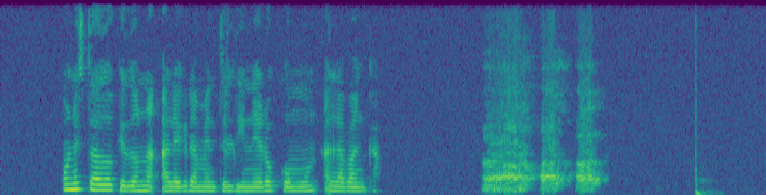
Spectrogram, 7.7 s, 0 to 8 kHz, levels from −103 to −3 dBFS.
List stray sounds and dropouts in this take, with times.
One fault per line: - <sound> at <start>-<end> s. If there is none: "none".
- laugh at 4.8-6.1 s
- thud at 6.9-7.2 s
